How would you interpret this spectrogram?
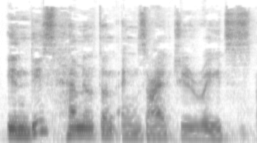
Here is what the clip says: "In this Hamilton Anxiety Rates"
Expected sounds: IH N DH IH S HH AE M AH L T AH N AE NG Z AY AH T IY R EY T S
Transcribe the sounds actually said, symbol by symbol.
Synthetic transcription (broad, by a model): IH N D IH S HH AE M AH L T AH N AE NG Z AY AH T IY R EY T S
